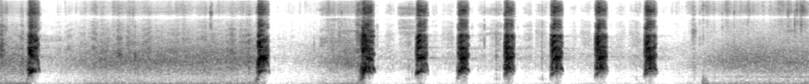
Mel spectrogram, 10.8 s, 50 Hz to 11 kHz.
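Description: English springer spaniel barking: two single barks, then a steady run of seven barks about 0.6 s apart.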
